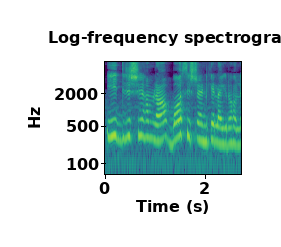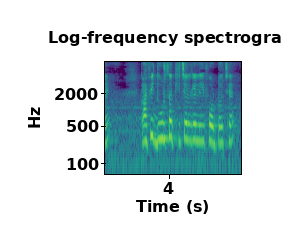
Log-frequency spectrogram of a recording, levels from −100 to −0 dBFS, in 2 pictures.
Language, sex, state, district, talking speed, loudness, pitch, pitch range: Maithili, female, Bihar, Darbhanga, 155 wpm, -23 LUFS, 280 Hz, 260-315 Hz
